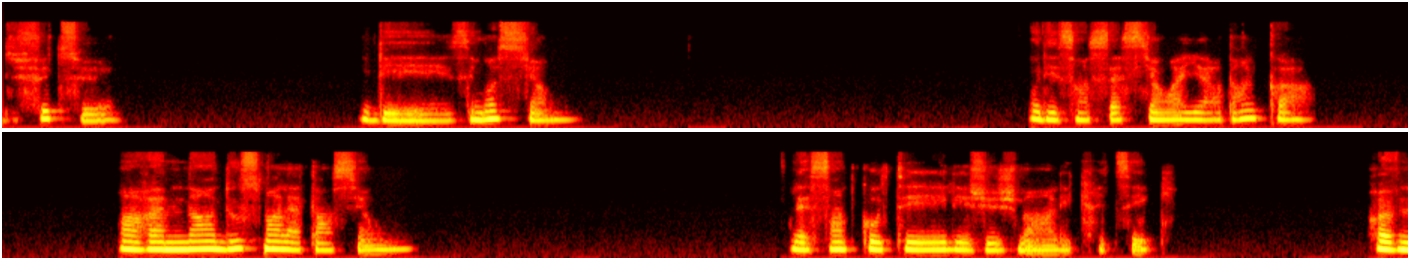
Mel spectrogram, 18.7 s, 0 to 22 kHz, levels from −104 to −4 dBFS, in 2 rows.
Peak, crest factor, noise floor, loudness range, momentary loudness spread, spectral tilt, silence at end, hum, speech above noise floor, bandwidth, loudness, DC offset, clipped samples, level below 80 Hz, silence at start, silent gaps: -12 dBFS; 22 dB; -85 dBFS; 11 LU; 13 LU; -6 dB/octave; 0 s; none; 55 dB; 12.5 kHz; -32 LUFS; under 0.1%; under 0.1%; -78 dBFS; 0 s; none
